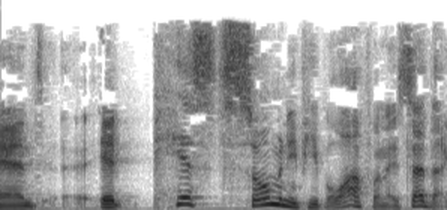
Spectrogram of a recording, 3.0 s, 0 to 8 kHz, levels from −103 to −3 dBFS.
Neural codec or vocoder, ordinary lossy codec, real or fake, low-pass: none; MP3, 32 kbps; real; 7.2 kHz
